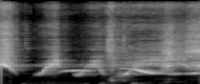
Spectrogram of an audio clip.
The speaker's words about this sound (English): I tried to whistle for you. Yeah, I can't whistle. You can't whistle at all? No. Wow. That's it. Nope. It's like airy.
